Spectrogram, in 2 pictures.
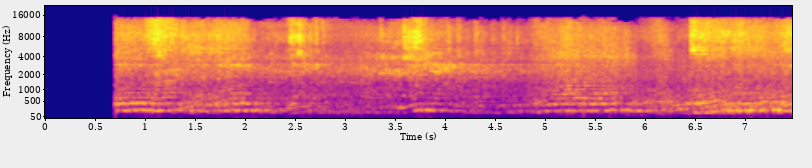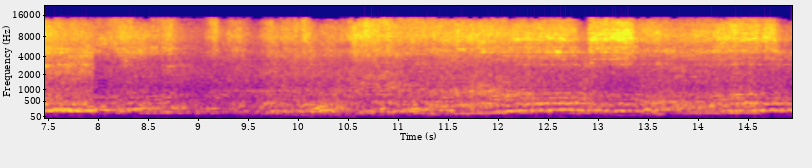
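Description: Several small motocross bike engines, two-strokes among them, revving up and easing off as the bikes ride round a dirt track inside a hall, their overlapping notes rising and falling in pitch. The sound cuts in suddenly after a moment of silence.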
